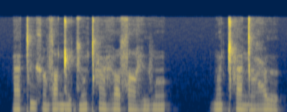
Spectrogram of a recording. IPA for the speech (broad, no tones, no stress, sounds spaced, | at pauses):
a ǀ ɨ x ɐ̃ zˤ ɨ ŋ͡ǁ ʉ d͡z õ ǀʰ ã ɦ ɵ sˤ a ɦ ʉ v õ | b ɐ̃ ǁʰ a ŋ͡ǀ ã ʕ ɵ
